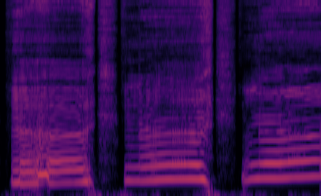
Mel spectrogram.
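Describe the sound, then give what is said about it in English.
A person's voice imitates a cow with three long, loud, low moans, each sustained and wavering slightly in pitch, separated by brief breaths, with no speech. “His face got all contorted, and he made moaning noises like a cow.”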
